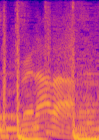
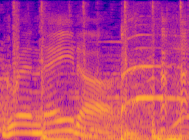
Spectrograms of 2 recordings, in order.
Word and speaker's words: Grenada: So, today, like we German say, we are in Granada, but I heard in English it's called Grenada. Say it right. Grenada.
